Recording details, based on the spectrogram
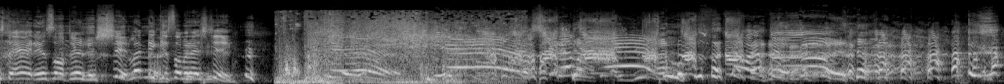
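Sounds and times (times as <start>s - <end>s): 
speech: 0.1s - 4.7s, 6.6s - 10.0s
glass shattering: 2.8s - 5.2s
excited people shouting and laughing: 3.3s - 10.0s.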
